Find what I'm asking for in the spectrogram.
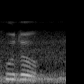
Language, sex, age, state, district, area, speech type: Hindi, female, 30-45, Uttar Pradesh, Mau, rural, read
